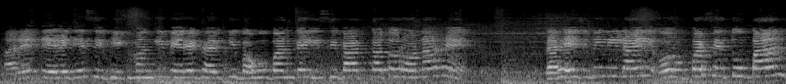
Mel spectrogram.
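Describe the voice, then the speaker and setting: A woman voicing a harsh, scheming mother-in-law in an animated story, scolding and insulting. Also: extremely high pitch, unhurried, noisy background. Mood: scornful. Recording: echoey room from far off, music behind.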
